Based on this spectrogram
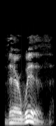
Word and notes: therewith: British English

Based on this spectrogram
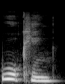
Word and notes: walking: British English

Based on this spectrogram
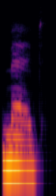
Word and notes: med: American English

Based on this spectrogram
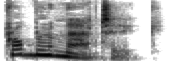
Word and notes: problematic: British English

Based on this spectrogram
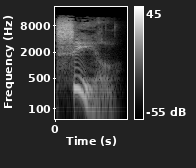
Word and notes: seal: British English

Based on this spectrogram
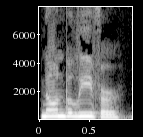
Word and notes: non believer: American English

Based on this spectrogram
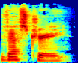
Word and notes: vestry: American English

